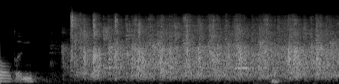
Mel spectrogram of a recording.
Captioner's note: applause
